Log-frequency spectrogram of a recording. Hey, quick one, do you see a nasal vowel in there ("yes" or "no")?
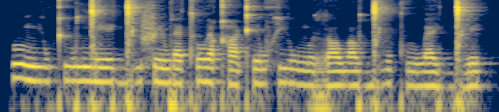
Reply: no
